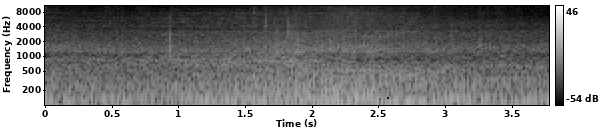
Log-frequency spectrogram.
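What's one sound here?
A small pickup truck drives past close by.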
